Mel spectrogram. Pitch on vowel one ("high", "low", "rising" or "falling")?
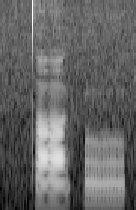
low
